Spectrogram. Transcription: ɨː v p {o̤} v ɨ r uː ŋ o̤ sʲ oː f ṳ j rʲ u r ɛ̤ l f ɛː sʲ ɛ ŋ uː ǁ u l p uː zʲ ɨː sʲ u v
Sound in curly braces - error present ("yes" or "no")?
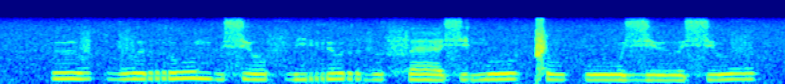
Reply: no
